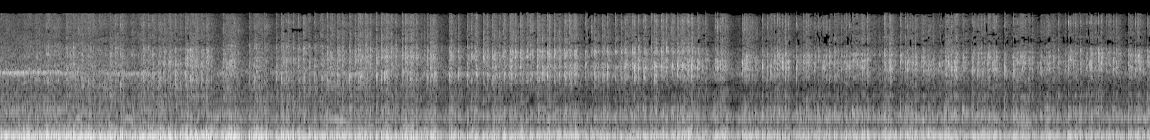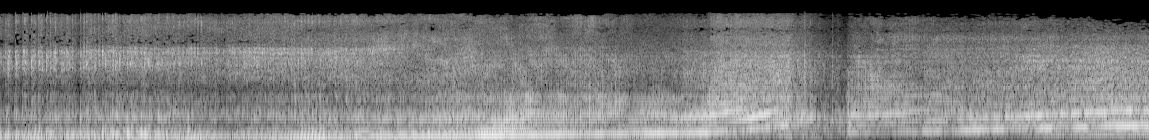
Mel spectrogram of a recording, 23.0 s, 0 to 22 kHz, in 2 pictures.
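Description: Chevrolet Corvette C6 convertible's V8 running at low revs as it pulls off, then accelerating hard from about halfway: the engine note climbs steeply, breaks at an upshift, and climbs again near the end.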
